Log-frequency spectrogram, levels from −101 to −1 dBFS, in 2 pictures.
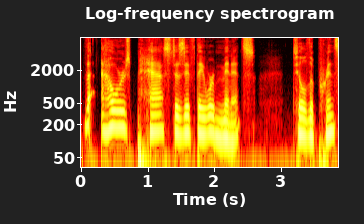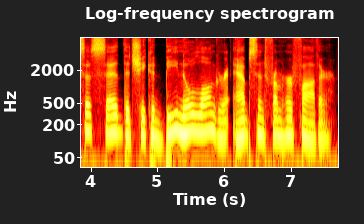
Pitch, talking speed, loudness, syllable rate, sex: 135 Hz, 170 wpm, -18 LUFS, 4.3 syllables/s, male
